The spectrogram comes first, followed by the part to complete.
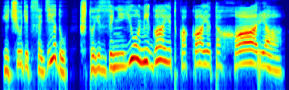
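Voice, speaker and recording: A woman narrating a classic folk tale in an expressive, dramatic reading. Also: a little high, slow pace, no echo, clean studio sound. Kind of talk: scripted storybook narration.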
